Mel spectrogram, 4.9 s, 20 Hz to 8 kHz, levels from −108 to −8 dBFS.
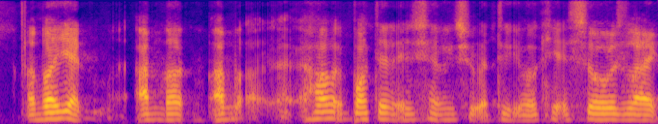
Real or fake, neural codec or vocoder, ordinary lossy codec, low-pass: fake; codec, 16 kHz, 4 kbps, FreqCodec, smaller model; none; none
